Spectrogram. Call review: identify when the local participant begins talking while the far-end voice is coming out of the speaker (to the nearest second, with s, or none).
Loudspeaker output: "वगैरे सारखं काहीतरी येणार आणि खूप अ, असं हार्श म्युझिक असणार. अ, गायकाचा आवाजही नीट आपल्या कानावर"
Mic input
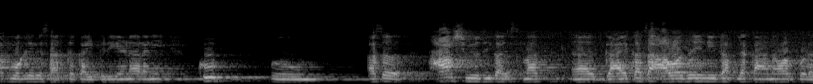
none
